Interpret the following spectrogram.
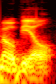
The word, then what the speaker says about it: Mobile: I've been to Mobile. I've taught students who are directly affected by these policies. Sorry, and I had the urge to be like, it's pronounced mobile.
